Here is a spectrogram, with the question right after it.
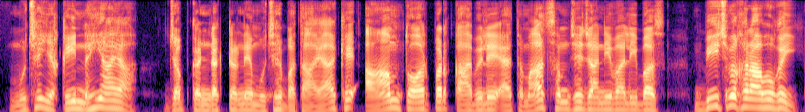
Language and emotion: Urdu, surprised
